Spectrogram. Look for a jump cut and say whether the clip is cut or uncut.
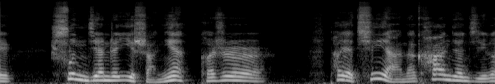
cut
